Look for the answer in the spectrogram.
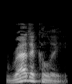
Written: radically

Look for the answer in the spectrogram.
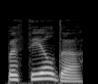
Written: bathilda

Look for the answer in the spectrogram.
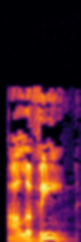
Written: olivine

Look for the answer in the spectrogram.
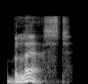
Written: blest

